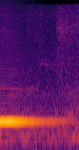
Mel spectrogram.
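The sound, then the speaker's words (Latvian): A single steady electronic bell signal, called for before a vote on a proposal in a parliamentary chamber, sounds clearly for about half a second, then cuts off, leaving faint room noise. “Paldies, lūdzu zvanu.”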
